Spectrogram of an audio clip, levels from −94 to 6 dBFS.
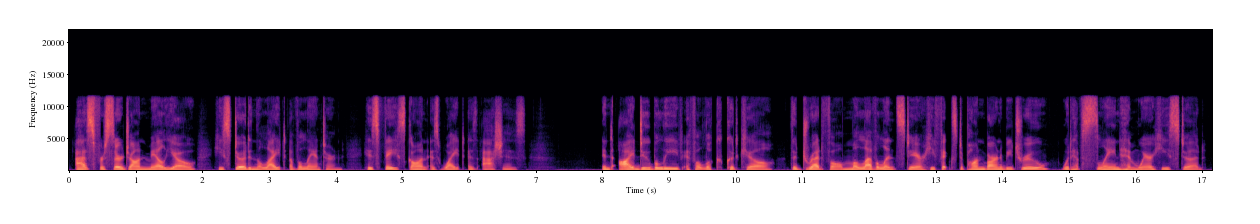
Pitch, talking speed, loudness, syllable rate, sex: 175 Hz, 155 wpm, -22 LUFS, 4.1 syllables/s, female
